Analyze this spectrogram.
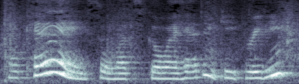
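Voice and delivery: ordinary talk, nothing marked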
